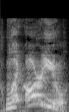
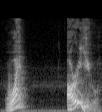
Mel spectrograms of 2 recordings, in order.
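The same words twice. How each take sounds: First: High, drawn-out cry. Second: Halting, word-by-word question; asking slowly. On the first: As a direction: cry the question out, pitch way up. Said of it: "I cried out". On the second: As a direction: leave a long gap after the first word. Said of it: "I asked slowly". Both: A narrator's reading.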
